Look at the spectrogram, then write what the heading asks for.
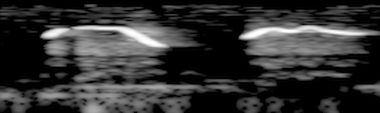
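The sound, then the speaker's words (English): A loud, sharp whistle blown to hail a taxi, in two blasts: the first swoops up and then slides down, the second holds a steadier high pitch, over a low background rumble. “That was a taxi whistle.”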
